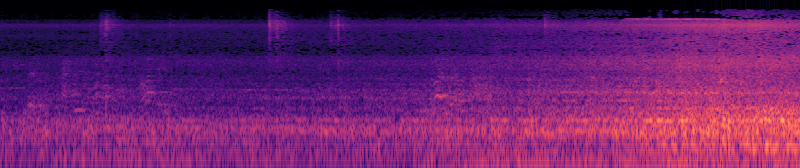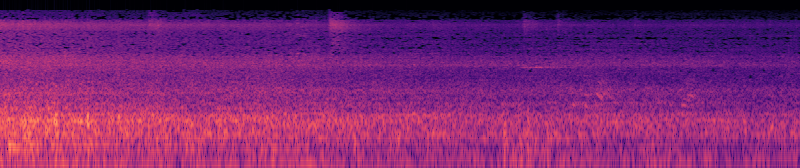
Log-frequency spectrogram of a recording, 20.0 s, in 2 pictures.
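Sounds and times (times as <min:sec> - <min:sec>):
diesel locomotive passing: 0:00.0 - 0:20.0.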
